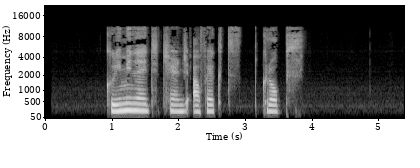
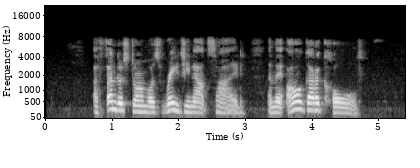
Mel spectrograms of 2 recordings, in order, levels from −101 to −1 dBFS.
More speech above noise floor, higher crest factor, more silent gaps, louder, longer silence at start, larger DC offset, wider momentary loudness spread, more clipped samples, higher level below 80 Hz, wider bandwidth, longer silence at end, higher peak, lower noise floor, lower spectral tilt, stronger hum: about the same, 51 dB vs 51 dB; first, 22 dB vs 16 dB; neither; second, -21 LUFS vs -17 LUFS; first, 0.95 s vs 0.75 s; neither; first, 17 LU vs 14 LU; neither; second, -74 dBFS vs -56 dBFS; first, 11.5 kHz vs 7.8 kHz; first, 1.55 s vs 0.7 s; about the same, -2 dBFS vs -2 dBFS; first, -72 dBFS vs -67 dBFS; about the same, -4.5 dB/octave vs -5.5 dB/octave; neither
